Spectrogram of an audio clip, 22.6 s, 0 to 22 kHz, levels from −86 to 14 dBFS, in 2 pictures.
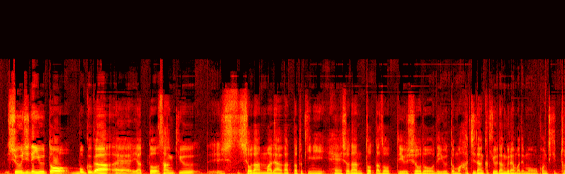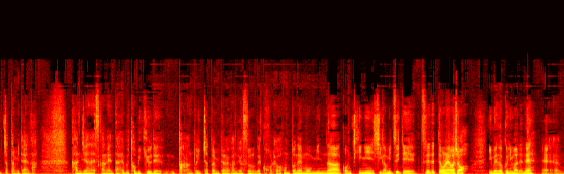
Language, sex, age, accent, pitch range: Japanese, male, 40-59, native, 85-110 Hz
